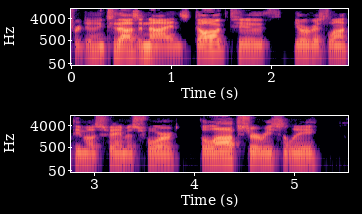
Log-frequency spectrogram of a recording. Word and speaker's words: Lanthimos: Lanthimos.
